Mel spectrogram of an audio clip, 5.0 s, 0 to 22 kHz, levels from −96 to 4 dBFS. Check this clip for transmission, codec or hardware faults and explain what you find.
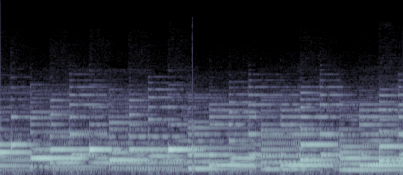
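One fault is present: a short burst of damaged data in a compressed stream at 3.18 to 3.20 s. For about 20 ms, some of the compressed bytes were lost, overwritten or mixed with foreign data. The decoder could not make sense of the frames there, lost its place in the bitstream and had to hunt for the next valid frame header before playback continued. It is heard as a brief blip.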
